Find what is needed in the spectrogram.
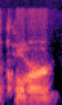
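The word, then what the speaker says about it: KOR: the Core mobile app, and that's spelled K-O-R. Core mobile is what we refer to. That's what I was going to specify. It's like, make sure it's not the typical spelling of Core, but yeah, it's K-O-R.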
